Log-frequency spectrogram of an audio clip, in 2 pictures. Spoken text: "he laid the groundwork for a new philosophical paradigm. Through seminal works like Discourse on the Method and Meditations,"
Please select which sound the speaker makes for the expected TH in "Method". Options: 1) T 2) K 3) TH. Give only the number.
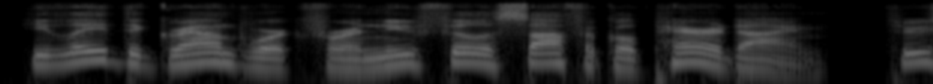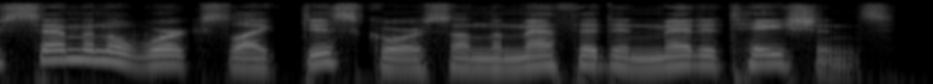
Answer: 3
